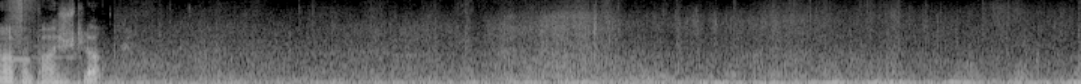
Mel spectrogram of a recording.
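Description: Wind rushes during a fast freefall.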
